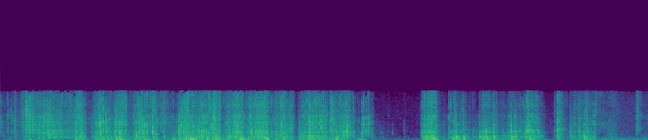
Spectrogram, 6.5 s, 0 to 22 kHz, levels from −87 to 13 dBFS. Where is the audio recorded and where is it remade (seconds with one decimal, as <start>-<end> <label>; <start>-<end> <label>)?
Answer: 0.0-6.5 recorded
